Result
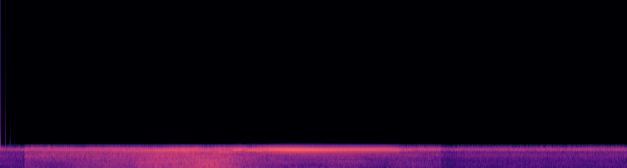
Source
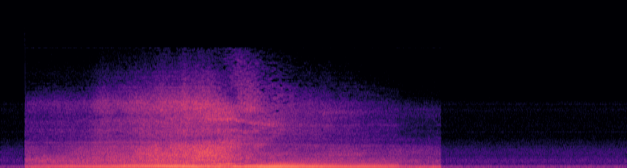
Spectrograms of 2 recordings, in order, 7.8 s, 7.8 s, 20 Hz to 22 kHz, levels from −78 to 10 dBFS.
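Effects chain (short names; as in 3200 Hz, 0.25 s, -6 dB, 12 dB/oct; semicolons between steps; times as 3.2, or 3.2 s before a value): upward compressor, threshold -18 dBFS; inverted band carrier 2800 Hz; feedback echo 60 ms, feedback 49%, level -8 dB; gain -7 dB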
